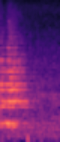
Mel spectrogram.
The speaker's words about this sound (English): Somebody's honking. Looks like a very busy car. Yeah. What seems to be an empty road right now.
